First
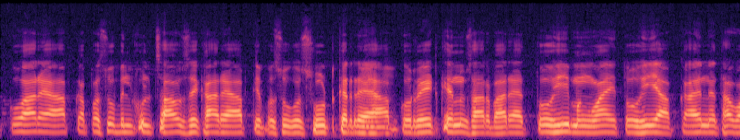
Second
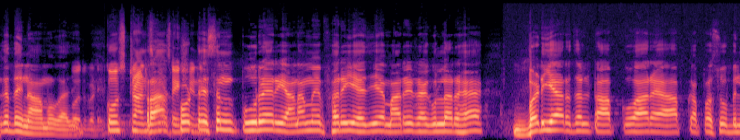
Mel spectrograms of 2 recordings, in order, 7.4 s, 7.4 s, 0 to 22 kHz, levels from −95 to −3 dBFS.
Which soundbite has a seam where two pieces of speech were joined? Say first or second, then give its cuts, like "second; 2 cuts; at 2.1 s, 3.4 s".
second; 2 cuts; at 0.9 s, 5.0 s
